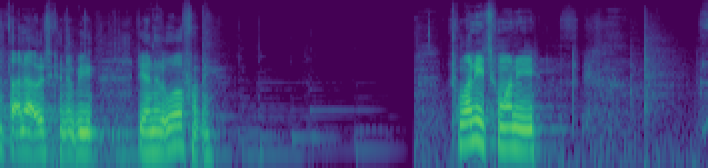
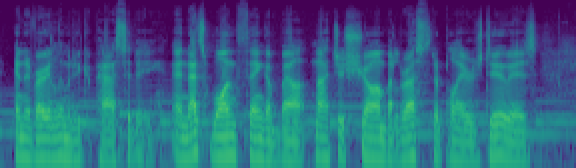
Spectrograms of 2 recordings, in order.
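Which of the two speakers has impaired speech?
The first: cerebral palsy; from birth, motor impairment.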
